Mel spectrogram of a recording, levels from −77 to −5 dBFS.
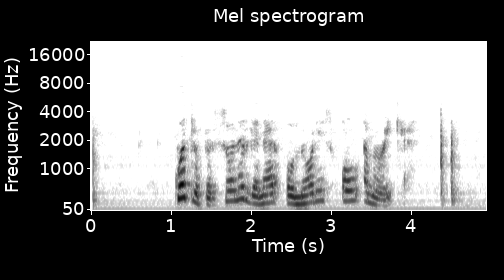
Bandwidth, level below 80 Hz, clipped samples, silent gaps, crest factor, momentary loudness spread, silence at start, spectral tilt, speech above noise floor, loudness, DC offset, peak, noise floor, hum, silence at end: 4.5 kHz; -54 dBFS; under 0.1%; none; 22 dB; 20 LU; 0.05 s; -10 dB/octave; 37 dB; -22 LUFS; under 0.1%; -2 dBFS; -59 dBFS; none; 0.35 s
